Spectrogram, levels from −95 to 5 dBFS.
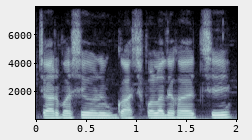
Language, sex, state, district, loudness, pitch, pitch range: Bengali, male, West Bengal, Cooch Behar, -14 LUFS, 155 Hz, 155-160 Hz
